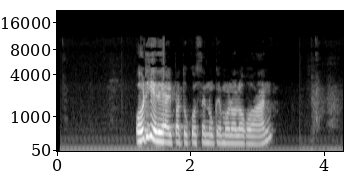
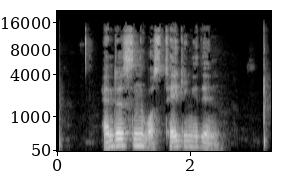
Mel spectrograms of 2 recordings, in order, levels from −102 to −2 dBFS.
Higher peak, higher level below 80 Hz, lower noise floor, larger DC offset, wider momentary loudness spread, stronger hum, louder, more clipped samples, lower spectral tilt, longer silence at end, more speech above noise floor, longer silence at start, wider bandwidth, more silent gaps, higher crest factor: first, 0 dBFS vs -10 dBFS; first, -54 dBFS vs -66 dBFS; second, -55 dBFS vs -71 dBFS; neither; about the same, 19 LU vs 18 LU; first, 50 Hz at -50 dBFS vs none; first, -16 LUFS vs -26 LUFS; neither; first, -7 dB/octave vs -3.5 dB/octave; first, 1.1 s vs 0.1 s; second, 39 dB vs 45 dB; first, 1.2 s vs 0.4 s; second, 7.2 kHz vs 16 kHz; neither; about the same, 18 dB vs 18 dB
